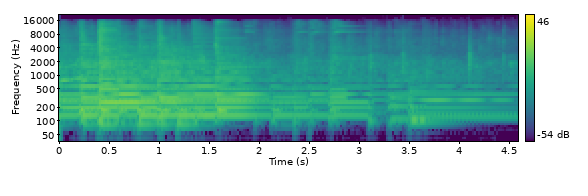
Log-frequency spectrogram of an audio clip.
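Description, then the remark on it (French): A church audience claps steadily for the Lord during a worship service, in a dense, crackling wash of applause over sustained keyboard chords. The clapping stays loud throughout, then thins slightly toward the end. “Je propose qu'on applaudisse le Seigneur parce que ça, il est tellement bon.”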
